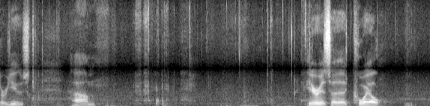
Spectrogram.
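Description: An elderly man speaks slowly in a large echoing room.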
